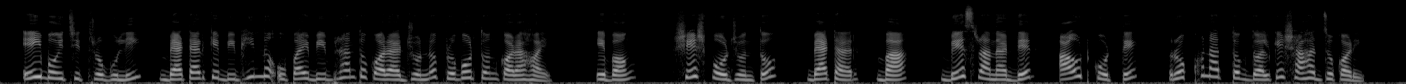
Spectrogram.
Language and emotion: Bengali, neutral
